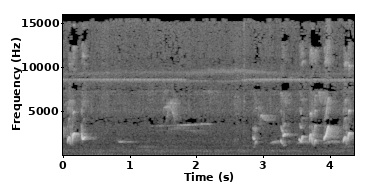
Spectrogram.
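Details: Red-whiskered bulbul singing, a recording used to train young birds and make birds excited: a short warbled burst opening, a pause, then a string of quick, bouncy whistled notes rising and falling, steady background hum.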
